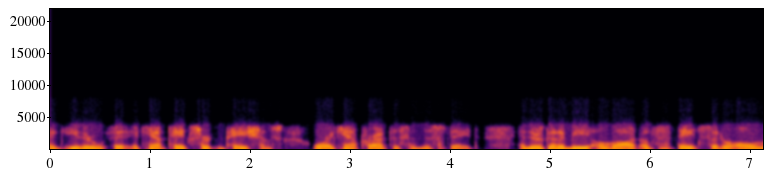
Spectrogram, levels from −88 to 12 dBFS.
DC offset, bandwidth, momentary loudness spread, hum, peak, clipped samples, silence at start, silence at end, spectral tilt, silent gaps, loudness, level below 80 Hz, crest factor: under 0.1%; 4.2 kHz; 11 LU; none; 0 dBFS; under 0.1%; 0 s; 0 s; -10 dB/octave; none; -15 LUFS; -58 dBFS; 14 dB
